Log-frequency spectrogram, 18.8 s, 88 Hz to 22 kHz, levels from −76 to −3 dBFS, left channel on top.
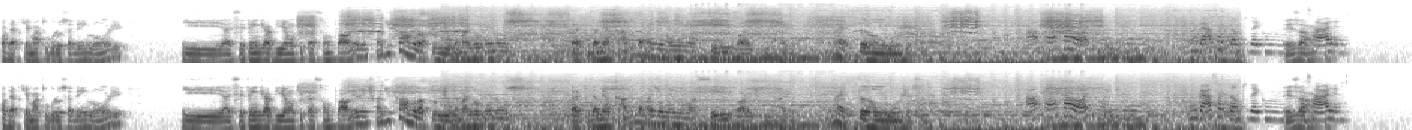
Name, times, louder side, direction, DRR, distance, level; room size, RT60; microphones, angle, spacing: voice 1, 0.0-1.6 2.4-7.0 7.6-10.6 11.0-12.4 15.0-15.2 17.1-17.6, right 2 dB, 40° right, 0.4 m, -29 dB
sound 1, 3.9-4.2 4.5-6.3 6.7-7.6 8.0-11.6 11.9-13.1 13.8-14.7, left 6 dB, 65° left, 0.5 m, -35 dB
sound 2, 5.9-16.5, equal, 5° left, 0.8 m, -30 dB
voice 2, 13.7-15.4 15.8-18.0, right 4 dB, 90° right, 0.5 m, -31 dB
2.4 x 2.1 x 2.9 m
head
